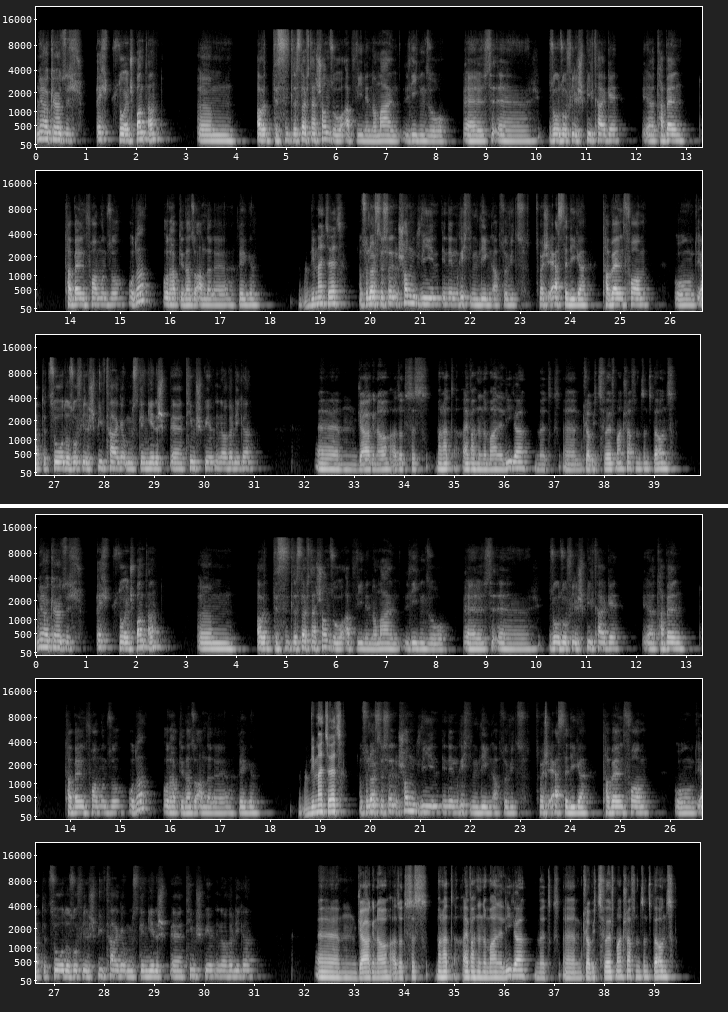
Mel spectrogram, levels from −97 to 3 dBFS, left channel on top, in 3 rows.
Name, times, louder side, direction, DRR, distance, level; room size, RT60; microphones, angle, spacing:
voice 1, 0.0-0.9 1.2-2.5 3.2-3.9 4.4-8.2 8.5-11.7 12.1-13.0 13.9-15.5 15.9-17.8 19.8-23.1 23.4-25.6 26.1-30.9, left 1 dB, 35° left, 0.7 m, -29 dB
voice 2, 18.6-19.5 32.2-39.4, right 4 dB, 75° right, 0.5 m, -27 dB
8.4 x 2.9 x 4.9 m
head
